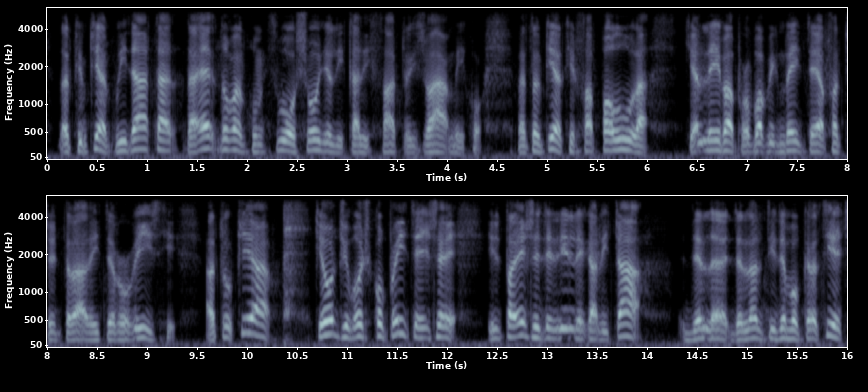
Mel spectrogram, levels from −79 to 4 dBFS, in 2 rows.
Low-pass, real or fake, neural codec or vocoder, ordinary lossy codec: 5.4 kHz; fake; autoencoder, 22.05 kHz, a latent of 192 numbers a frame, VITS, trained on many speakers; none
